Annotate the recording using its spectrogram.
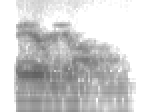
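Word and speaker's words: θηρίον: that this Greek word, which is not pronounced the same way at all, right? It's, well, we pronounce it therion, means beast.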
